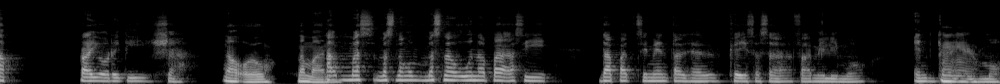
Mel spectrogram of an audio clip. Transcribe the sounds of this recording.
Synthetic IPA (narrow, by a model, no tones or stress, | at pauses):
ʔɐ | pɾɐjoːɾɪt̪iʃa | oːʔo | nɐmanɐmɐsmɐsnɐumɐsnɐʔuʔuːnɐpɐɐsi | d̪aːpɐt̪̚sɪmɛnt̪ɐlɦɛl̚kɐjʔɪsasɐfamɪlɪmo̞ | ʔɛnd̪̚ɡanɛɹmo̞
